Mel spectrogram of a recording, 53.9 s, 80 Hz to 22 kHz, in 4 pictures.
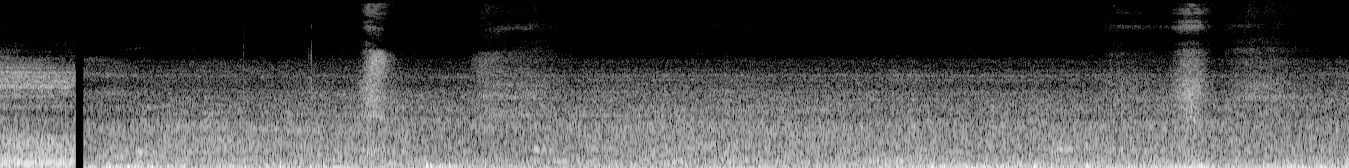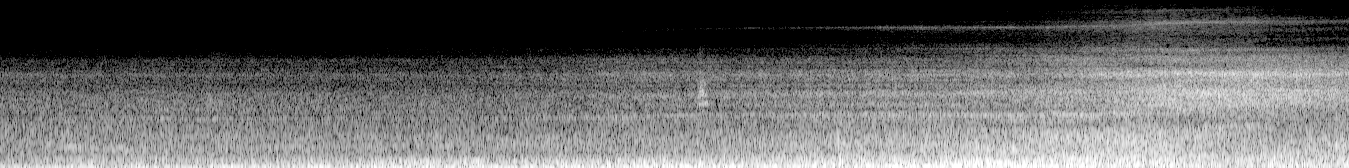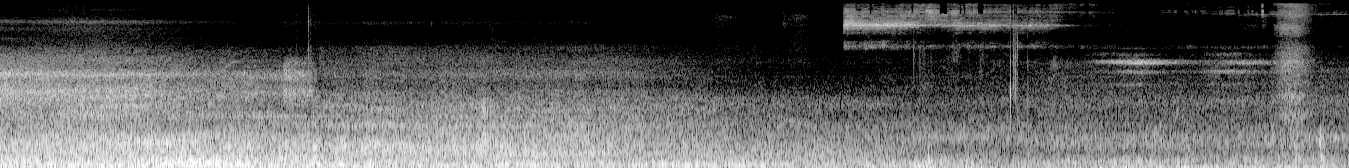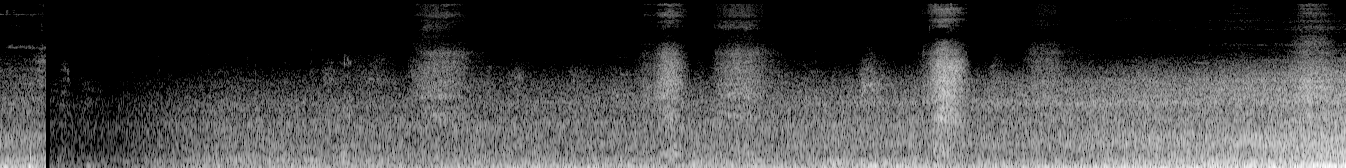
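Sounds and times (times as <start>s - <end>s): train rumble: 0.0s - 53.9s
train running along the line: 0.0s - 53.9s
thin high whine: 34.9s - 40.2s.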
